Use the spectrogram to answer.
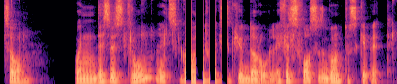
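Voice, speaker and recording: A man streaming live, explaining his code slowly and thinking aloud with many fillers. He has a low voice and is speaking into a home microphone setup with a noise gate. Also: dark tone. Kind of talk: casual live-coding commentary. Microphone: new home audio setup with noise gate.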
